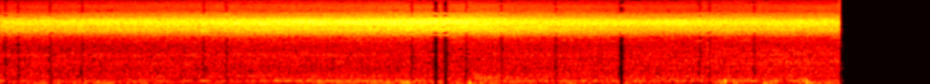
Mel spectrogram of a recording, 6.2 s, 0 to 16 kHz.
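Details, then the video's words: Continuous high, hissing whine from a crowd of 17-year periodical cicadas, Brood V Magicicada, at Vine and Walnut streets in Logan, Ohio; the drone holds steady, grows slightly louder, then cuts off abruptly near the end. "Cicadas in Logan, Ohio 2"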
